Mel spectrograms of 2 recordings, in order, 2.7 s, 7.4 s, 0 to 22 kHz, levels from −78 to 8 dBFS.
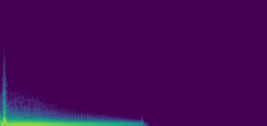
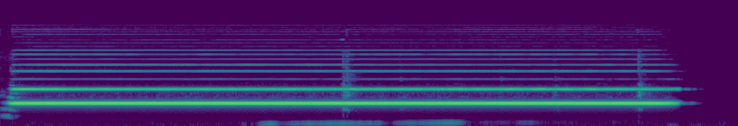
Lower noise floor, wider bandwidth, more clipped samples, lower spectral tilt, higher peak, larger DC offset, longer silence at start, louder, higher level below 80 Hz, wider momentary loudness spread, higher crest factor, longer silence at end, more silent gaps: first, under -90 dBFS vs -59 dBFS; second, 1.4 kHz vs 9.8 kHz; neither; first, -13 dB/octave vs -1.5 dB/octave; first, 0 dBFS vs -8 dBFS; neither; about the same, 0 s vs 0.05 s; second, -20 LUFS vs -14 LUFS; first, -16 dBFS vs -56 dBFS; first, 20 LU vs 1 LU; first, 16 dB vs 6 dB; first, 1.4 s vs 0.55 s; neither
